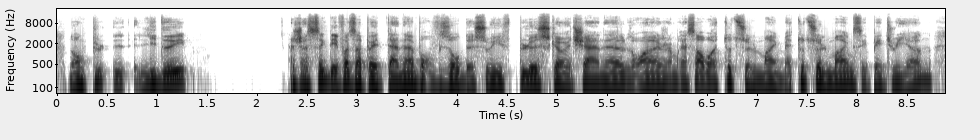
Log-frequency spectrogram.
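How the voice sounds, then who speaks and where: A man with a Quebec accent talks at a moderate pace in a medium, somewhat breathy voice with fairly even intonation, recorded dry and close with no echo against a silent background in a very clean recording. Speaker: podcast host. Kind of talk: casual monologue. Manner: hesitant, many fillers.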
